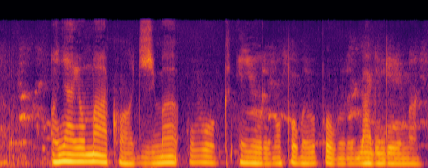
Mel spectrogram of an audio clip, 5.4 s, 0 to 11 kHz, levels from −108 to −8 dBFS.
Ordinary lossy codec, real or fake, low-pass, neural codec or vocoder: none; fake; 7.2 kHz; codec, 16 kHz, 2 kbps, X-Codec, HuBERT features, trained on balanced general audio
